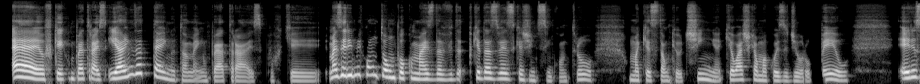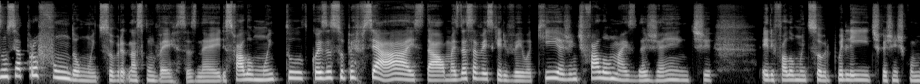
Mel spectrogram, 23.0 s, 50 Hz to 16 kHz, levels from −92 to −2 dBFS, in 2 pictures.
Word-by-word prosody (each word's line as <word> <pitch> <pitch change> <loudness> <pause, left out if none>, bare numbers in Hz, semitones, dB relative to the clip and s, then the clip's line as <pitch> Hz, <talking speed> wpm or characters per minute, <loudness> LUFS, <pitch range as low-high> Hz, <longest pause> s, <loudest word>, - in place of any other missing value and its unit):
É, 260 -5 +12
eu - - +2
fiquei 205 - +1
com 205 +2 -11
o - - -5
pé 210 - +3
atrás. 205 -3 +1
E 225 +3 +6
ainda 345 - +7
tenho 240 - +1
também, 155 -3 -9
um 150 - -11
pé 150 0 -3
atrás, 145 -1 -6
porque 145 0 -10
mas 280 +4 +5
ele 340 0 +7
me 360 +1 -2
contou 340 -6 +2
um 260 - +4
pouco 225 -2 +1
mais 200 -2 +2
da 195 +1 -2
vida 190 +1 -7
porque 240 - -1
das 225 -2 +2
vezes 210 -1 -1
que 195 - -6
a - - -4
gente 165 -4 -9
se 150 - -10
encontrou, 165 +6 -9 0.4
uma 170 -1 -4
questão 155 -2 -6
que 145 - -13
eu 135 - -7
tinha, 180 0 -5
que 180 - -4
eu 180 - +1
acho 185 0 -1
que 185 - -5
é - - 0
uma 160 -1 -5
coisa 150 -2 -6
de 150 +1 -9
europeu, 170 +3 -3 0.6
eles 250 +4 +5
não 290 - +3
se 315 +2 -2
aprofundam 265 - 0
muito 150 -2 -9
sobre 160 -1 -4
nas 165 -1 -4
conversas, 140 -4 -7
né, 145 0 -5
eles 150 +1 -6
falam 185 +1 +2
muito 195 +6 -3
coisas 235 +1 +2
superficiais, 205 -7 +2
tal. 170 -1 +3
Mas 175 +1 -5
dessa 220 +2 -1
vez 205 -1 -3
que - - -5
ele 170 -2 -4
veio 155 -1 -5
aqui, 235 +11 -2
a - - -1
gente 195 +1 -7
falou 235 -1 +2
mais 170 -6 -4
da 160 - -4
gente. 170 +1 -7 0.6
Ele 175 0 -2
falou 175 0 -2
muito 175 -1 -6
sobre 165 -3 -3
política, 175 -1 -4
a 155 - -5
gente 160 0 -9
con 160 -1 -8
180 Hz, 215 wpm, -21 LUFS, 160-220 Hz, 0.6 s, É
